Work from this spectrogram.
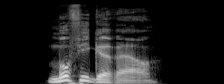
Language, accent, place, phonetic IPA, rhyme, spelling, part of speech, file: German, Germany, Berlin, [ˈmʊfɪɡəʁɐ], -ʊfɪɡəʁɐ, muffigerer, adjective, De-muffigerer.ogg
- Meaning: inflection of muffig: 1. strong/mixed nominative masculine singular comparative degree 2. strong genitive/dative feminine singular comparative degree 3. strong genitive plural comparative degree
